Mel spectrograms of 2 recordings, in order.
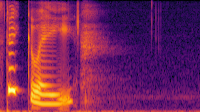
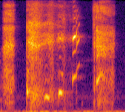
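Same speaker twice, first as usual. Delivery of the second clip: a quick amused laugh that jumps up high; amused little laugh; short high laugh; 4 dB quieter than usual. Acted. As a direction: let a short, pleased laugh slip out. Captor amused by own remark.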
